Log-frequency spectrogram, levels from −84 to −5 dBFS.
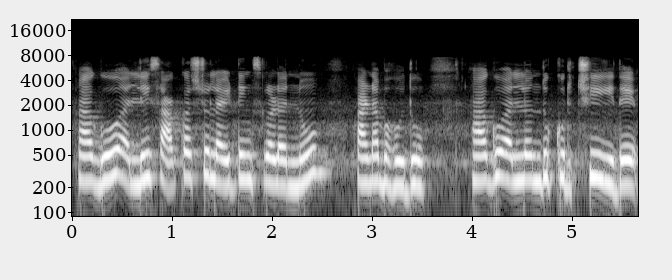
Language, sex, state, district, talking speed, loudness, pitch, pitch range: Kannada, female, Karnataka, Bangalore, 105 wpm, -12 LUFS, 245 Hz, 225-260 Hz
